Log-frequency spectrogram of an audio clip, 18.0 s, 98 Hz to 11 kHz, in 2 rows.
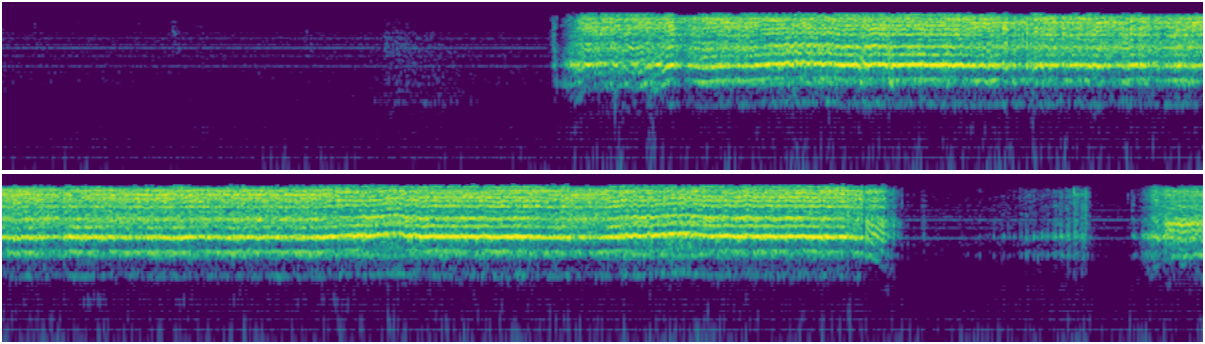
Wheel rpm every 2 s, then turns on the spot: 0, 0, 120, 160, 160, 160, 160, 130, 30.
none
